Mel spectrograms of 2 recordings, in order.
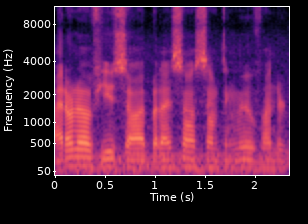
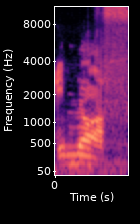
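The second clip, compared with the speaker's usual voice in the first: loud, high shout at full force; 6 semitones higher, 5 dB louder than usual. In a tabletop game, as tension rises, a player's character is shouting in Giant. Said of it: "Asmund kind of like shouts in giant".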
